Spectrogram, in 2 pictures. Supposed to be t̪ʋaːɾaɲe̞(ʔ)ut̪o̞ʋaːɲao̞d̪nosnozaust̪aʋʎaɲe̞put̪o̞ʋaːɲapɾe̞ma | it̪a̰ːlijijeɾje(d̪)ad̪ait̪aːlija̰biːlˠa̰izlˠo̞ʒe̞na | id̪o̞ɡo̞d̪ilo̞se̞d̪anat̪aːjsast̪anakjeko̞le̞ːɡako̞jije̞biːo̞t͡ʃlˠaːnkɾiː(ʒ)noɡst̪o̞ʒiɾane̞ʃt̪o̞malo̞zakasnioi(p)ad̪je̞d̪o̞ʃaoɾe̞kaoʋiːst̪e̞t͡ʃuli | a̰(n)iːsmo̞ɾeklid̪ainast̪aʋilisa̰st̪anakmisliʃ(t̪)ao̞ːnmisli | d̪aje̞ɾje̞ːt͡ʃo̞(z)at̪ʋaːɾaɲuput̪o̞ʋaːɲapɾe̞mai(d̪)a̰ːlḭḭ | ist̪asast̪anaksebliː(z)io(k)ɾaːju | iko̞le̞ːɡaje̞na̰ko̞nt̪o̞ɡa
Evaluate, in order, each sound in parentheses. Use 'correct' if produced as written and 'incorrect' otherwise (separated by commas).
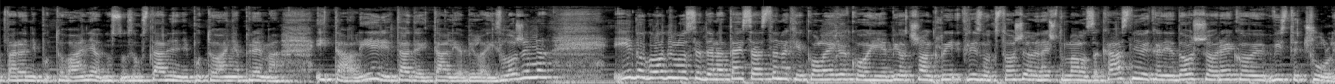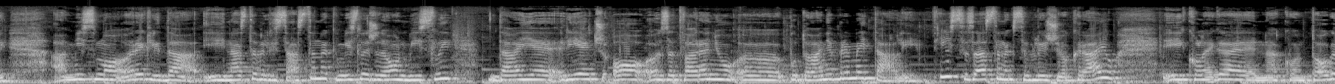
incorrect, incorrect, incorrect, incorrect, incorrect, incorrect, correct, incorrect, incorrect, correct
